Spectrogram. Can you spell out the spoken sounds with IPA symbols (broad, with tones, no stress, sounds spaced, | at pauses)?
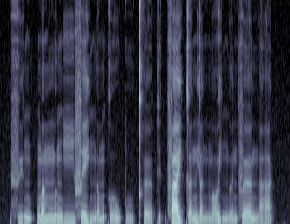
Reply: f yː˧ ŋ ʊ˨˥ k̚ m ɐ˥ m n̪ ʊ˥ ŋ iː˥ f e˥ j ŋ ɐ˨˥ m k o˨˥ w p uː˨˩ kʰ œː˨˩ k ɪ˨ k̚ f aː˥ j k ɐ˨˥ n j ɐ˨˩ n n̪ ɔː˨˧ j ŋ ɵ˧ n f œː˥ n̪ aː˨˥ k̚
